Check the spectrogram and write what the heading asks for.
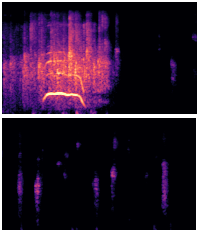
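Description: Audience applause welcoming the co-founders of Imbue to the stage at an event hosted by Notion: a short burst of dense clapping with a brief whistle or cheer rising over it, then quickly thinning to a handful of scattered, isolated claps before falling silent.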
